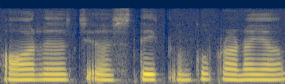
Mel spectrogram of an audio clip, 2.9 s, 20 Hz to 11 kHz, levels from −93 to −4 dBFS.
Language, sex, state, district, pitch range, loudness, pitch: Hindi, female, Punjab, Pathankot, 205-210 Hz, -15 LUFS, 205 Hz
